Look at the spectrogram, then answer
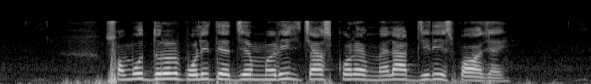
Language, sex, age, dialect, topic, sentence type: Bengali, male, 18-24, Jharkhandi, agriculture, statement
